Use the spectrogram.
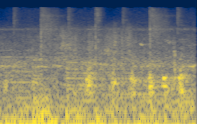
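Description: A chicken clucking nearby during cooking, a few short, throaty clucks in quick succession over a low background hum.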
